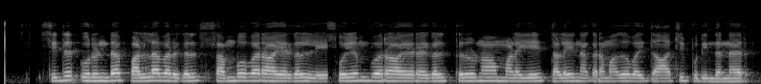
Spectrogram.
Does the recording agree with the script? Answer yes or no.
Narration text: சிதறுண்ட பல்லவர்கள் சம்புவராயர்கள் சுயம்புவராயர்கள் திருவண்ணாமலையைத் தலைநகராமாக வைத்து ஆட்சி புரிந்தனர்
yes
